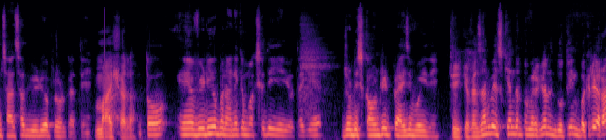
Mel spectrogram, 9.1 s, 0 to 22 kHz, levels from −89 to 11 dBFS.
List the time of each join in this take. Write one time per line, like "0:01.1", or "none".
none

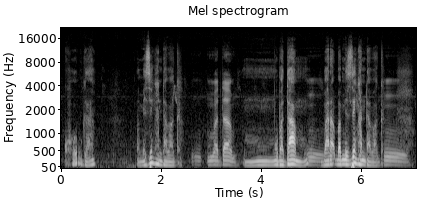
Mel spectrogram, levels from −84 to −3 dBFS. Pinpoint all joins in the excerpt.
none

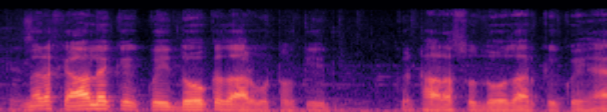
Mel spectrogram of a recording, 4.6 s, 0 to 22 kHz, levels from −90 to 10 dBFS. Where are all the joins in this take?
none

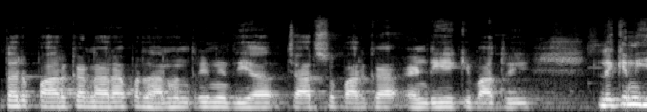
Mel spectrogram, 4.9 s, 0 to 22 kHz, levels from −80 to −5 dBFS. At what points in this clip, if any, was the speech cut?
none

